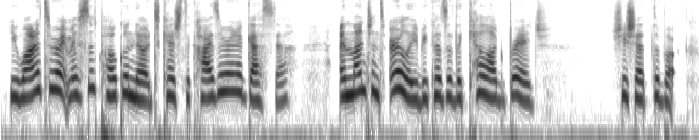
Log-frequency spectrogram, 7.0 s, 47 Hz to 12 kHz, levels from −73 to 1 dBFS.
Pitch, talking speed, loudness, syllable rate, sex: 265 Hz, 215 wpm, -19 LUFS, 6.5 syllables/s, female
